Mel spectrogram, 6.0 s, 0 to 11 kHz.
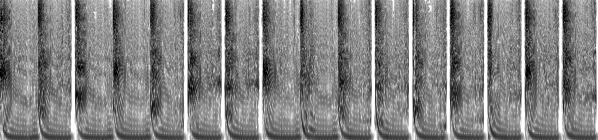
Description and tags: Dist Hard kicks
A set of distorted kicks. I added a bandpass filter and 2 random LFOs that control the filter cutoff. It's a very simple pattern, but only cut the kick you need and use it at the speed you want. I hope you like it, but hard kicks isn't my style and I'm haven't experience making kicks.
